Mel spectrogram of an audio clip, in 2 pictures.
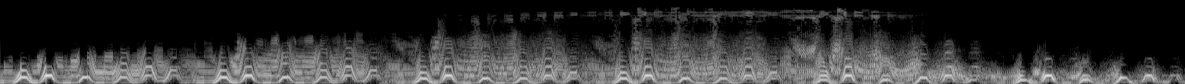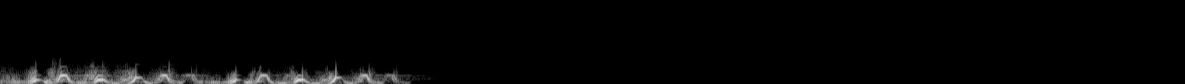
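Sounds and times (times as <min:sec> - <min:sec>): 
minimal electronic music: 0:00.0 - 0:16.0.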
